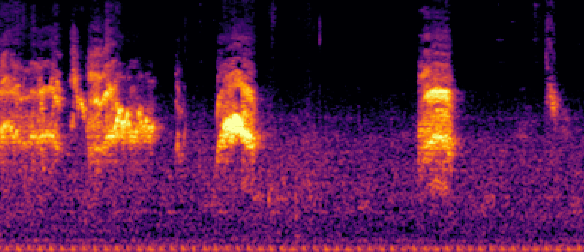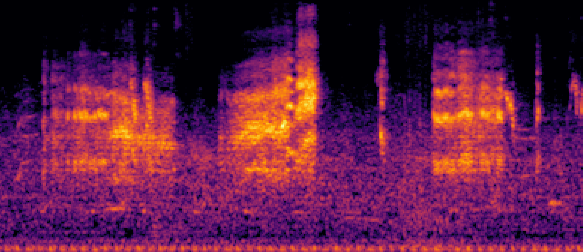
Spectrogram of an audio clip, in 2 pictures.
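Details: Female Indian ringneck parakeet outdoors eating grass among many birds, giving harsh, shrill squawks in bursts roughly every two seconds, with some longer rasping screech runs between quieter gaps.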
